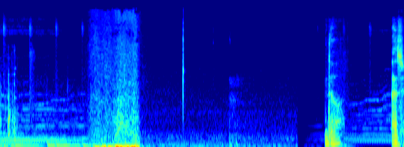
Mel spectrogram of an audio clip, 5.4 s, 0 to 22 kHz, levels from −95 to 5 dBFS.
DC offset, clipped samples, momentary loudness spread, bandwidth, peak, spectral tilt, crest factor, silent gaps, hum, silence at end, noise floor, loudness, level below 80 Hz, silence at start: under 0.1%; under 0.1%; 25 LU; 16.5 kHz; -18 dBFS; -5 dB/octave; 20 dB; 3.98-4.04 s; none; 0 s; -67 dBFS; -46 LUFS; -48 dBFS; 0 s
